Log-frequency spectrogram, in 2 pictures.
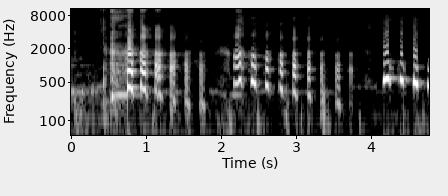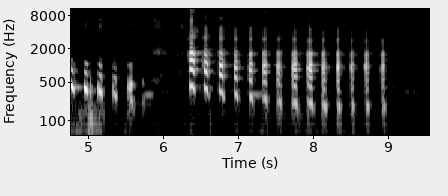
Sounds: Laughter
